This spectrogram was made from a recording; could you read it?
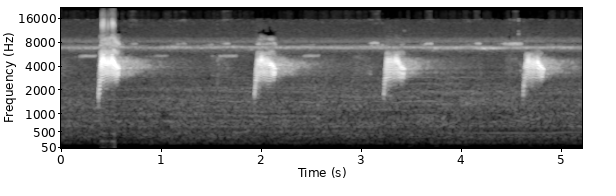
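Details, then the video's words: Four clipped, buzzy nasal notes from a common nighthawk, evenly repeated about every one and a half seconds, against a continuous high-pitched insect whine. "Common Nighthawk Sound"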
